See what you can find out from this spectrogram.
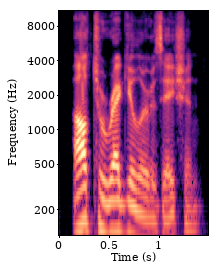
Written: L2 regularization

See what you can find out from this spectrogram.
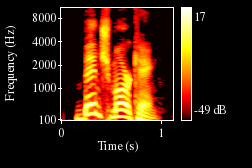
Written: Benchmarking

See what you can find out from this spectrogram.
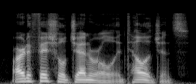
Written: Artificial General Intelligence

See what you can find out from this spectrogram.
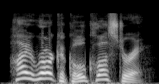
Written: Hierarchical clustering

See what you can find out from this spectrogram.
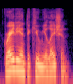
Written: Gradient accumulation

